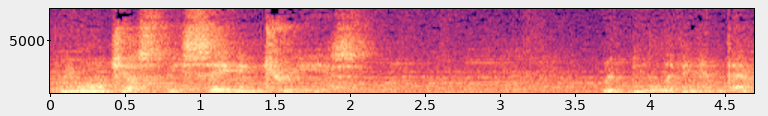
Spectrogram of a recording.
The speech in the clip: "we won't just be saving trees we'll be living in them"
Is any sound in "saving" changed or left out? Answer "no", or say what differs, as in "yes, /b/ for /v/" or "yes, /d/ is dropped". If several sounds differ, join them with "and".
no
